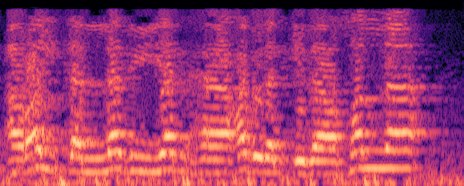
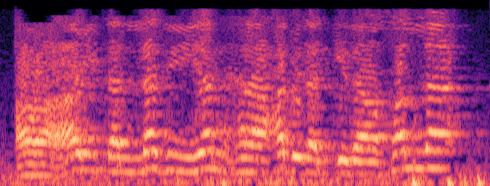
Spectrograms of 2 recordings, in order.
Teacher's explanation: يحذف الهمزة التي هي عين الكلمة · Shown in: first take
